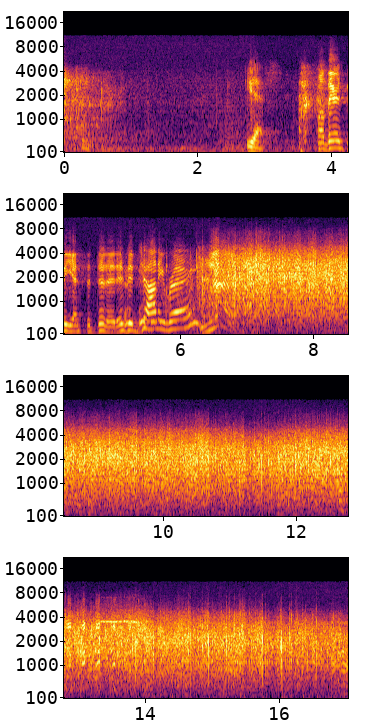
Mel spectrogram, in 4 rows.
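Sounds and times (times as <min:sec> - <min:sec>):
studio audience applauding: 0:05.8 - 0:17.0.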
